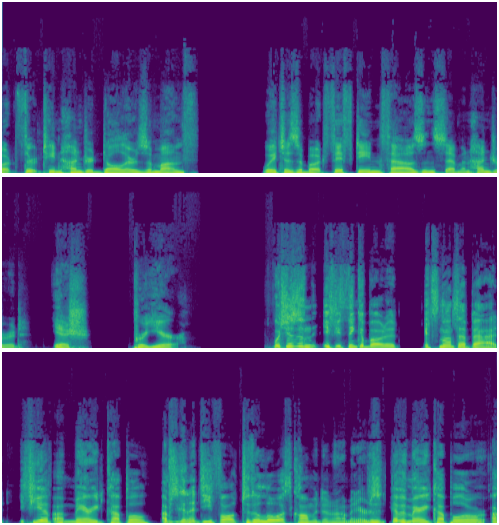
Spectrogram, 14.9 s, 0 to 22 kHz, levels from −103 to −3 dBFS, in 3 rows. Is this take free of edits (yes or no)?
no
